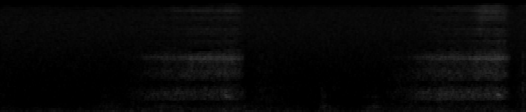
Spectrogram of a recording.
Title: 🐽 Snoring Sleep Sound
